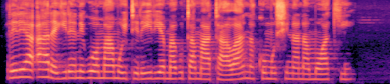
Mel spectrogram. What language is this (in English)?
Kikuyu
